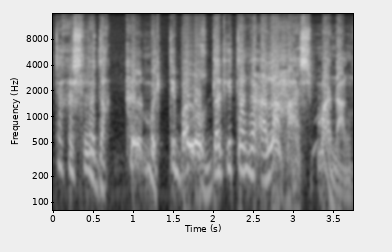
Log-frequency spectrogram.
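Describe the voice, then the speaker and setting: A man's voice: sits high, huge pitch swings, normal speed, gravelly, exaggerated voice. A man with an Ilocano accent, acting a worried younger relative in an audio drama, often questioning. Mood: excited. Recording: soft music behind.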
